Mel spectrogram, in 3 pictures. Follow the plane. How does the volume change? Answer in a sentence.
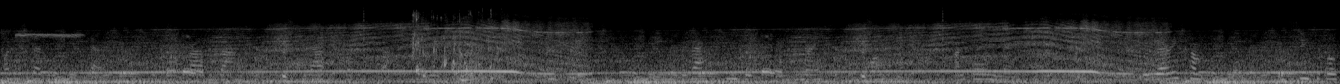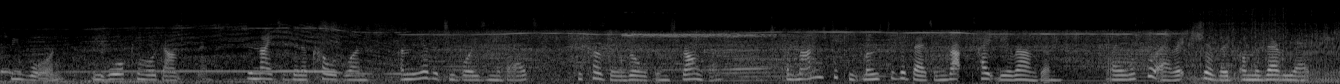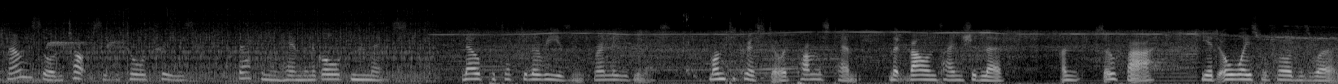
The volume of the plane goes down.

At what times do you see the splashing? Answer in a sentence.
The splashing can be heard from 4.1 to 5.0 s and from 33.6 to 34.5 s.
